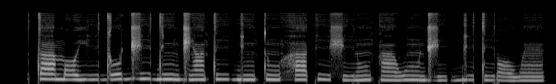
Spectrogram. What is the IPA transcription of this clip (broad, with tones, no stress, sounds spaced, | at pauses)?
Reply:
t a˧ m ɔ˨ j i˨ d o˨˦ d͡ʒ i˦˨ d ĩ˧ d͡ʒ ã˧ t i˦ ɡ ĩ˧ t ũ˧ h a˦ k i˦˨ ʃ i˨ ɾ ũ˨˦ k ã˧ w ũ˧ d͡ʒ i˨ ɡ͡b i˧ t i˨ ɾ ɔ˨ w ɛ̃˧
